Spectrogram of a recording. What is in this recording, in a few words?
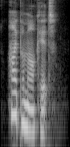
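"hypermarket", British English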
